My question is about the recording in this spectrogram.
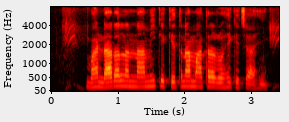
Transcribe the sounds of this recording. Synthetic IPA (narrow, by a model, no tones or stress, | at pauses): bʱəɳɖaɾələnamikeket̪namat̪ɾaɾəɦeket͡ʃaɦi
